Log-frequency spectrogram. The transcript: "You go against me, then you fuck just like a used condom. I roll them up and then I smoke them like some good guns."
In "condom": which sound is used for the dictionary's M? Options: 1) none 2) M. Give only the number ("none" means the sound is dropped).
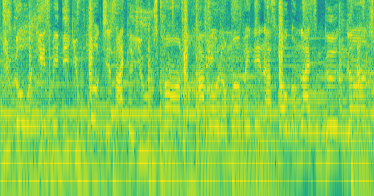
1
